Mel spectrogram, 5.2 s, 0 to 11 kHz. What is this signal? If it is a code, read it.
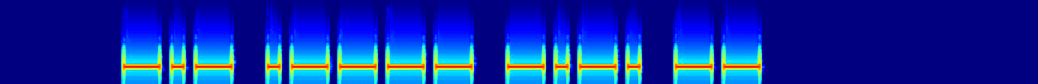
Morse code, heard as a keyed tone, about 20 wpm, 700 Hz. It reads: K1CM
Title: NA SOTA Chaser Callsigns 20wpm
